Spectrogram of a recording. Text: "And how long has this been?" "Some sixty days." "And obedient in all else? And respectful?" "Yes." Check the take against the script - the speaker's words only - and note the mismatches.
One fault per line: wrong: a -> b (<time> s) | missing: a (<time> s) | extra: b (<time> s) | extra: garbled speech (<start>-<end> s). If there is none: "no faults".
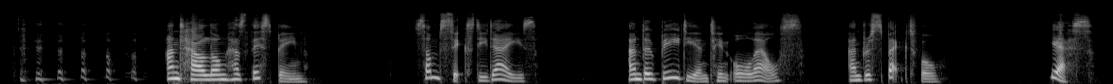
no faults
